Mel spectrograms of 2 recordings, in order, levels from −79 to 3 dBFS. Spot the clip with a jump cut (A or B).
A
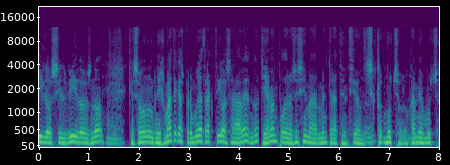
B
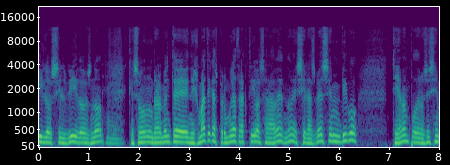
A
